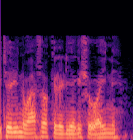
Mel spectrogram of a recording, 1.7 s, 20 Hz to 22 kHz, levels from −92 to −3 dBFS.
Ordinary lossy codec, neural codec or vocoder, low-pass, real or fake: AAC, 24 kbps; none; 19.8 kHz; real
